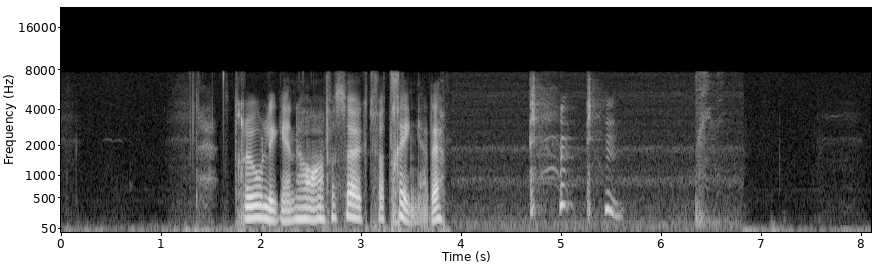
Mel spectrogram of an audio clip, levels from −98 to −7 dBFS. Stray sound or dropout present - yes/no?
yes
